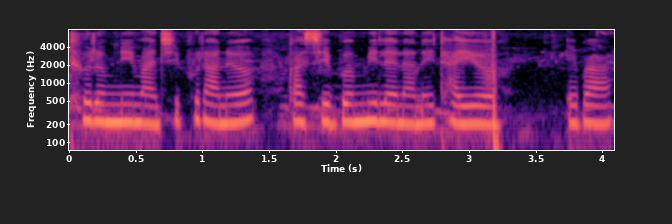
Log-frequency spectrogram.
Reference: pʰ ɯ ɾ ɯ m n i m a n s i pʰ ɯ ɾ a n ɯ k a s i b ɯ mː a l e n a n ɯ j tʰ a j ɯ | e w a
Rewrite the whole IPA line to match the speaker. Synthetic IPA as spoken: tʰ ɯ ɾ ɯ m n i m a n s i pʰ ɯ ɾ a n ɯ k a s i b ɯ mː i l e n a n ɯ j tʰ a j ɯ | e b a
